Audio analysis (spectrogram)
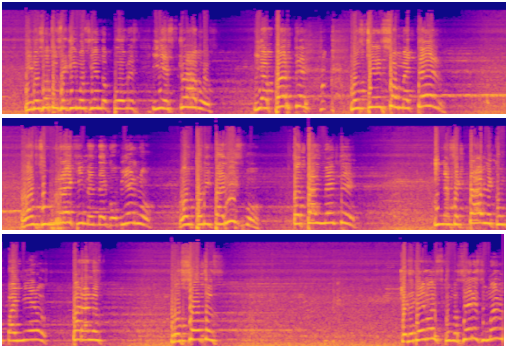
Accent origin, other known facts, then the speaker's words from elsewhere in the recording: Mexico; de tanta gente que somos los mexicanos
